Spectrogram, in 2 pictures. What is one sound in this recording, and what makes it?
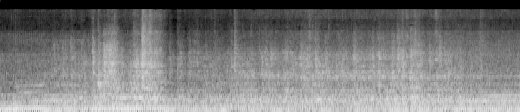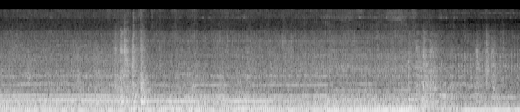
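A hydraulic arm whines as the bucket lifts.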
